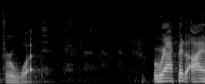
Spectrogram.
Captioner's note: whispers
